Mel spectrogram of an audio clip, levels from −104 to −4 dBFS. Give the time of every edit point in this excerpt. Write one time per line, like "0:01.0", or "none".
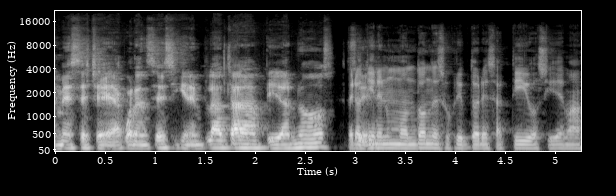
0:02.8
